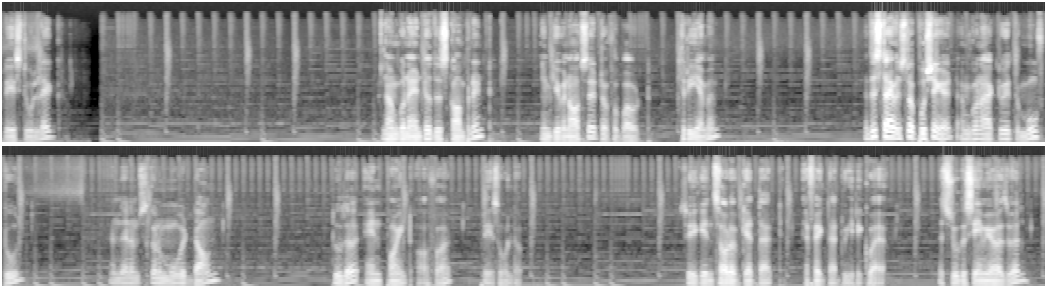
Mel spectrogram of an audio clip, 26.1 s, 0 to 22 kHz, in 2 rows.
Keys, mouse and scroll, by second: 0.0-2.2 typing, 2.5 middle click, 2.7-4.2 middle drag, 4.5 middle click, 4.7 click, 5.3 f, 5.8 click, 6.2 ctrl+z, 6.2 click, 8.1 3, 8.4 3, 9.0 Return, 9.5 space, 10.3 m, 10.6 n, 11.1 click, 12.0 Up, 14.1 middle click, 14.9 middle click, 18.7 click, 19.5 space, 20.1-21.8 middle drag, 21.9 middle click, 23.5 scroll down 1, 23.7 Escape, 24.2 middle click, 24.7 click, 24.9 click, 25.6 f, 25.7 click.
